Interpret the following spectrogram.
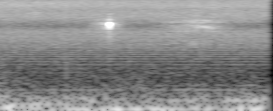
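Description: Near silence: faint room tone in a pause of speech, with one short, faint click a little under a second in.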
